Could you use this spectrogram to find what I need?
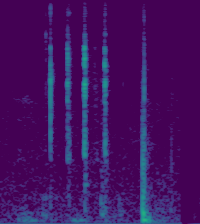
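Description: Someone types a text message on a phone: five faint, crisp taps in an uneven rhythm, followed by silence.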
